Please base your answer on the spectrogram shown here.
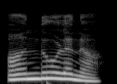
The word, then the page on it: ಆಂದೋಳನ: kannada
